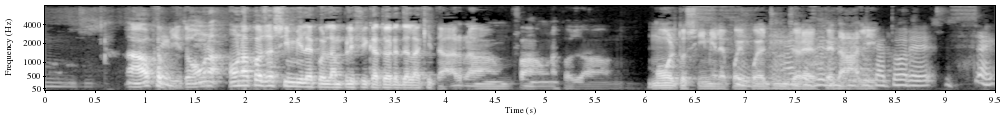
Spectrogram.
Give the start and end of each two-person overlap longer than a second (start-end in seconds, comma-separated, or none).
6.4-8.3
